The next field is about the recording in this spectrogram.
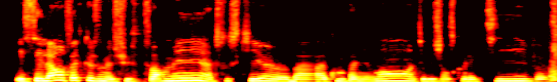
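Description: A woman speaks at a moderate pace with hardly any pauses, her tone dark and mellow. Her intonation stays fairly even while her loudness swings widely. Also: medium pitch for a woman. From southern France, Cavaillon near Avignon. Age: 20s. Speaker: music industry professional. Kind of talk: casual interview.

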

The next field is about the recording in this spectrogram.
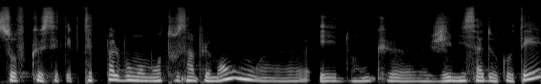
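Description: A woman speaks in a fairly low voice with a dark, mellow tone and ordinary pitch variation. The recording is very clean and dry, close with no echo, and the background is silent. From Madagascar, then Réunion from age 11. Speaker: chef and caterer. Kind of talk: interview.

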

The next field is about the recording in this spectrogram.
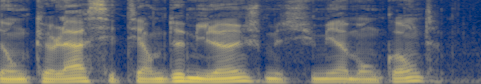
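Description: A man with a fairly low pitch and fairly even intonation speaks at a moderate pace in a very clean recording with a silent background. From Corrèze, France. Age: 50s. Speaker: sports retailer and race organizer. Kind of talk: casual interview. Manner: hesitant, many fillers.

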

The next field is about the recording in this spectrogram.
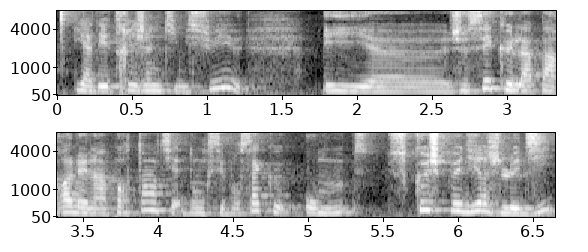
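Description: A woman speaks at a fairly quick pace in a medium-pitched, somewhat breathy voice. Her intonation is lively. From France. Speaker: comedian and actress. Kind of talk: casual interview chat. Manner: hesitant, with many fillers.

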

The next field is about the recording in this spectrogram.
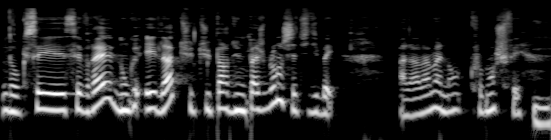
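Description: Dark, mellow tone from a woman at medium pitch, with ordinary pitch variation and a moderate pace. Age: 50s. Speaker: hotel and restaurant entrepreneur. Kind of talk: interview.

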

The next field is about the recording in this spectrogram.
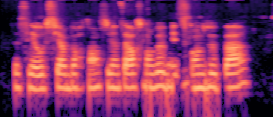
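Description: Her voice is pitched in the middle range. The speaker is a woman. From Marseille, southern France. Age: 20s. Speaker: cabaret dancer. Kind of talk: interview conversation. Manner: hesitant, many fillers.

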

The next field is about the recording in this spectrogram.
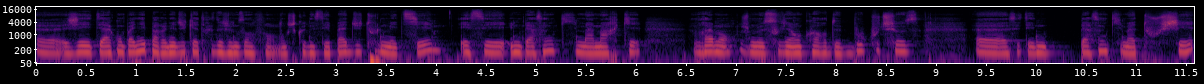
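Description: A woman with a very deep, low pitch speaks at a moderate pace in a monotone, flat way, sounding somewhat breathy. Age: 20s. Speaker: early childhood educator. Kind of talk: interview. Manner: halting.

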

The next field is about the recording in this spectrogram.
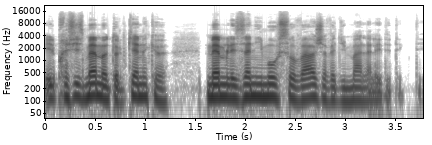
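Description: A man talks in a calm tone at medium pitch. His intonation stays fairly even. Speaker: podcast host and reader. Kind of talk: literary audiobook reading of the chapter, with commentary. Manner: calm, measured, storytelling narration.

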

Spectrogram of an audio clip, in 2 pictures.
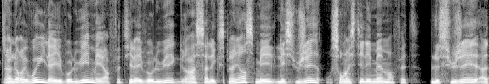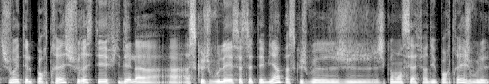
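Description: The delivery runs at a fairly quick pace with hardly any pauses. The recording is very clean, with a silent background and a dry, close sound that has no echo. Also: man, medium pitch for a man, ordinary pitch variation. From France, Oyonnax (Ain), born in Morocco. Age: 50s. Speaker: photographer. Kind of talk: interview. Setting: studio. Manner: halting.

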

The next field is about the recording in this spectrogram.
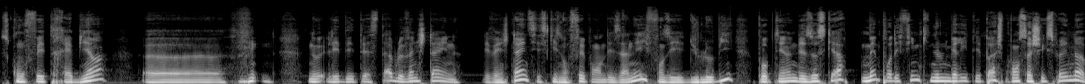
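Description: On a very clean recording with a silent background and dry, close sound with no echo, a man with a regional French accent speaks at a medium pitch and moderate pace, his dark, mellow tone moving through very wide pitch swings. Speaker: podcast co-host, film critic. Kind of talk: casual chat.

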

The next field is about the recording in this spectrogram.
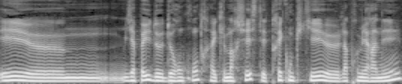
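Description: This man's voice sits at a medium pitch with ordinary pitch variation. He goes at a fairly slow pace, and his loudness stays very even. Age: 30s. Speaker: entrepreneur, co-founder of a soap shop. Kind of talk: interview conversation. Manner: hesitant, many fillers and repetitions.

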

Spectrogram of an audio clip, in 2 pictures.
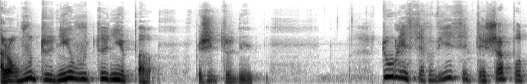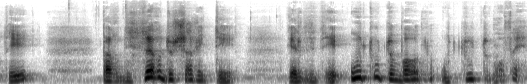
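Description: Speaking at a fairly slow pace with long, frequent pauses, a woman uses a medium pitch with very wide pitch swings and vocal fry. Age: 80s+. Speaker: retired nurse and lab technician. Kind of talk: personal testimony.

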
